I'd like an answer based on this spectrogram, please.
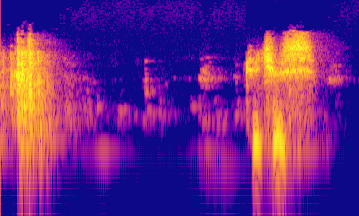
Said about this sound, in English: Did you see that? The door opened by itself. Obviously, we are being invited in to have a look round.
